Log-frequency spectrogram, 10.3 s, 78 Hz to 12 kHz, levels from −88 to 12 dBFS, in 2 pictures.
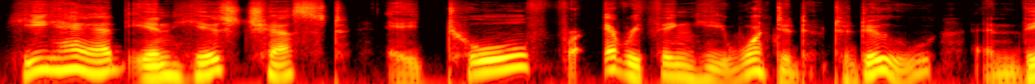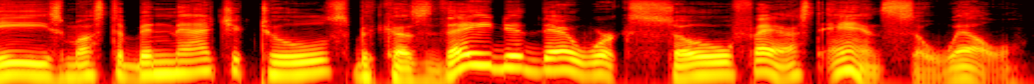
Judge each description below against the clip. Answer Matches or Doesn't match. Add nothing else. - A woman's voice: Doesn't match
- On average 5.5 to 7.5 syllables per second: Doesn't match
